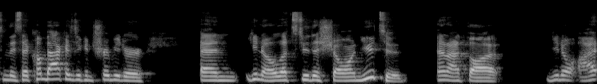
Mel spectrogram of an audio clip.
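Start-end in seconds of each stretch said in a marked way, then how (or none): none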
